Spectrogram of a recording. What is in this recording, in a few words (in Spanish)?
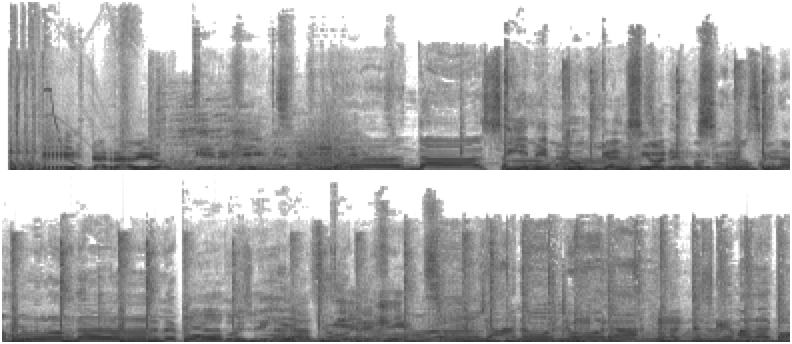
PACK TROPICAL, Spots Tropical, Voz masculina; Spots Tropical 4 todo el dia; Para vestir tu radio o programa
